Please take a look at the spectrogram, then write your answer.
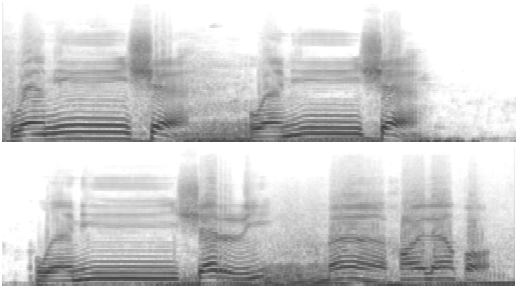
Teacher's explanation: Wa min syah, tadi bacanya ada terdengarnya min, tapi wa min syah. Ya, jadi ketika masuk nunnya syah itu sudah menyiapkan posisi makhraj syah. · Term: bacaan ausad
